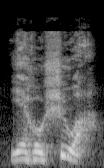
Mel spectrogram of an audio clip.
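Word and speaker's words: יהושע: Now, when we look up the Hebrew word 3091, we see it's the Hebrew word for Joshua, and it's pronounced Yehoshua.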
